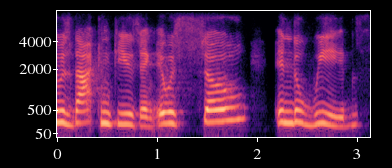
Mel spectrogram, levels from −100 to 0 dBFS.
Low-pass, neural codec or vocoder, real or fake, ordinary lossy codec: 7.2 kHz; autoencoder, 22.05 kHz, a latent of 192 numbers a frame, VITS, trained on one speaker; fake; Opus, 16 kbps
